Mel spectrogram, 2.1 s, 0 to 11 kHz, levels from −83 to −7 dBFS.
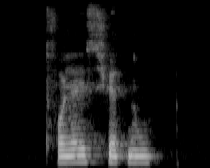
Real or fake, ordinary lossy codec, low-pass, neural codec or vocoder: real; AAC, 64 kbps; 9.9 kHz; none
